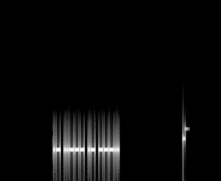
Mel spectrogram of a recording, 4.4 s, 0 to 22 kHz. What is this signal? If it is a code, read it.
Morse code, heard as a keyed tone, about 44 wpm, 700 Hz. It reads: A2A8
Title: Common Cut Numbers - 4-Digit 45wpm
